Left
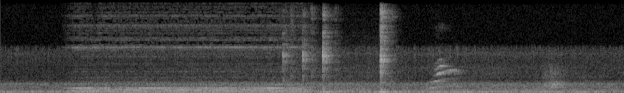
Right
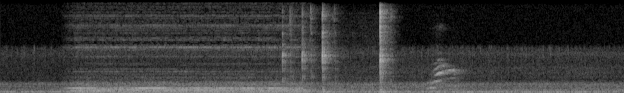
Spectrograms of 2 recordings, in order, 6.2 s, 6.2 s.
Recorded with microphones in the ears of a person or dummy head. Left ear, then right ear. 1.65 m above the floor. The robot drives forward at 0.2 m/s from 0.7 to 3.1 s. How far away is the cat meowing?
About 1.2 m.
